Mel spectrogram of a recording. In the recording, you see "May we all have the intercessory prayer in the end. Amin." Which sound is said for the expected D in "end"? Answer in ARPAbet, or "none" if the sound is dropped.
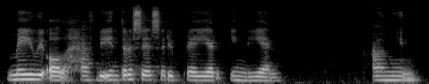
none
